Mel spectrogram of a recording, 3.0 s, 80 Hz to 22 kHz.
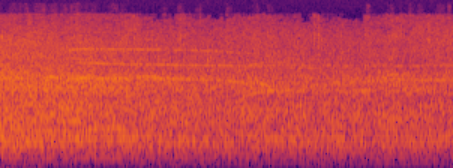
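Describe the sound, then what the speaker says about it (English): A crowd in EA Sports UFC 4 roars and applauds after a round of a Khabib Nurmagomedov vs. Israel Adesanya fight, a dense, steady wash of cheering and clapping that stays fairly loud for the whole stretch. "So the crowd voicing its appreciation after that round."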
